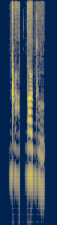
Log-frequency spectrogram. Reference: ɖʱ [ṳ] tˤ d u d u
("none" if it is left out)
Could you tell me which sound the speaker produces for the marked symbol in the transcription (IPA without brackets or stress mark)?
ṳ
